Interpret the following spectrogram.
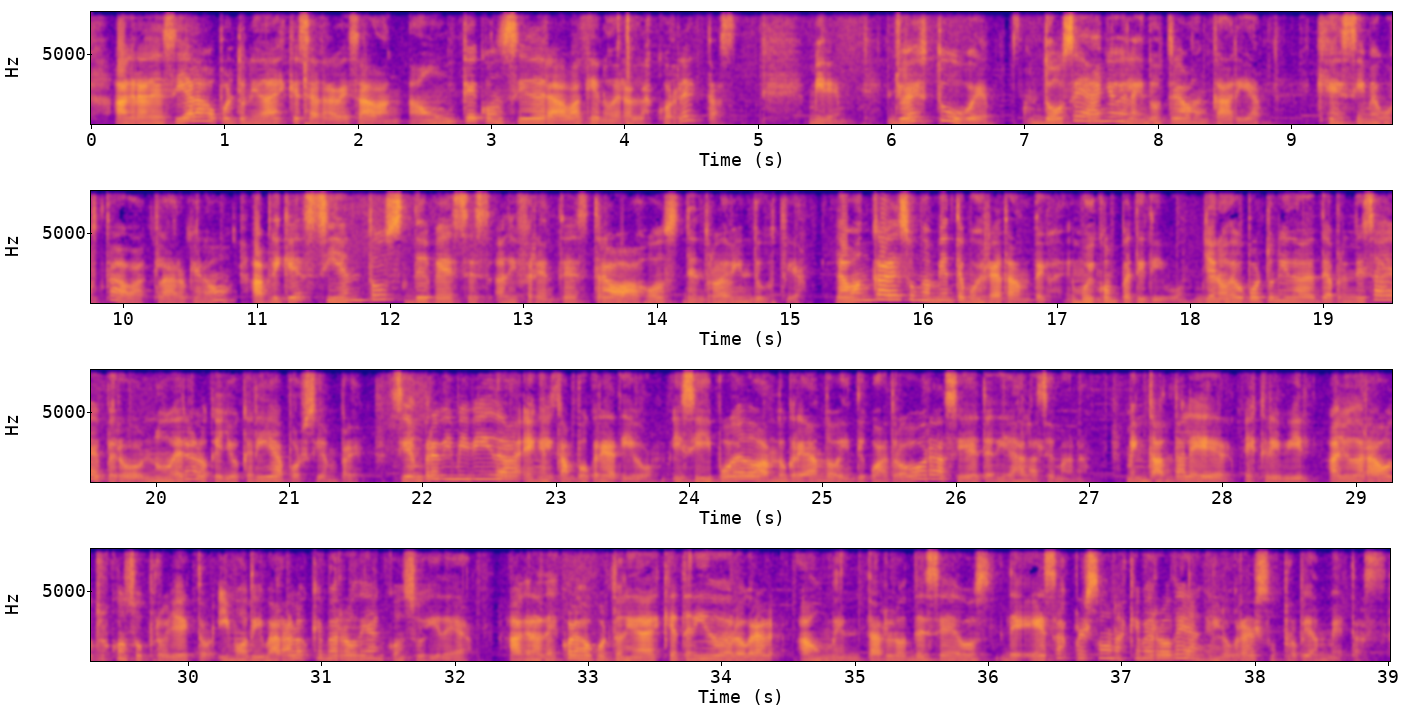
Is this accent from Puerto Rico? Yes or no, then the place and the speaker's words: yes; Puerto Rico; moved away; yo soy la boricua fuera de la isla.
